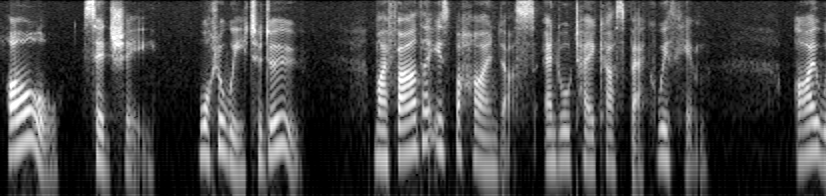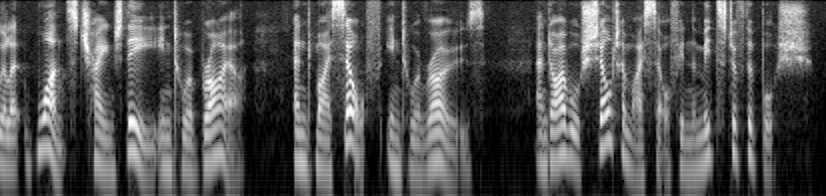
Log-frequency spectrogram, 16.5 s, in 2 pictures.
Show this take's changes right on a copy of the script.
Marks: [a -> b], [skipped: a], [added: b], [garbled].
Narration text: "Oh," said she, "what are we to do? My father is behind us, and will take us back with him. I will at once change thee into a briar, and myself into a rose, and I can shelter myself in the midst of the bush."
"Oh," said she, "what are we to do? My father is behind us, and will take us back with him. I will at once change thee into a briar, and myself into a rose, and I [can -> will] shelter myself in the midst of the bush."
